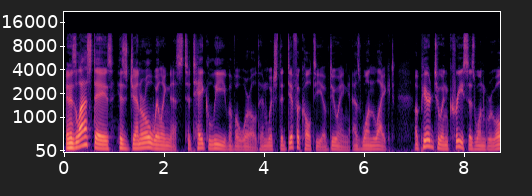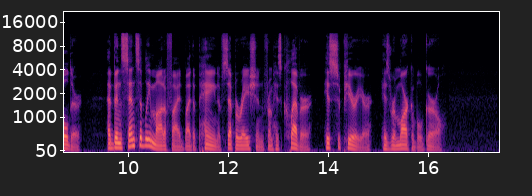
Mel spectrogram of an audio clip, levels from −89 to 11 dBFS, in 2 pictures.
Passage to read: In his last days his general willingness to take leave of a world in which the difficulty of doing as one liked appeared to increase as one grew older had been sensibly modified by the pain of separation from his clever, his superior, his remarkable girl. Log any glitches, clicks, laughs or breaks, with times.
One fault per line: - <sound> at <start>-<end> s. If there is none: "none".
none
